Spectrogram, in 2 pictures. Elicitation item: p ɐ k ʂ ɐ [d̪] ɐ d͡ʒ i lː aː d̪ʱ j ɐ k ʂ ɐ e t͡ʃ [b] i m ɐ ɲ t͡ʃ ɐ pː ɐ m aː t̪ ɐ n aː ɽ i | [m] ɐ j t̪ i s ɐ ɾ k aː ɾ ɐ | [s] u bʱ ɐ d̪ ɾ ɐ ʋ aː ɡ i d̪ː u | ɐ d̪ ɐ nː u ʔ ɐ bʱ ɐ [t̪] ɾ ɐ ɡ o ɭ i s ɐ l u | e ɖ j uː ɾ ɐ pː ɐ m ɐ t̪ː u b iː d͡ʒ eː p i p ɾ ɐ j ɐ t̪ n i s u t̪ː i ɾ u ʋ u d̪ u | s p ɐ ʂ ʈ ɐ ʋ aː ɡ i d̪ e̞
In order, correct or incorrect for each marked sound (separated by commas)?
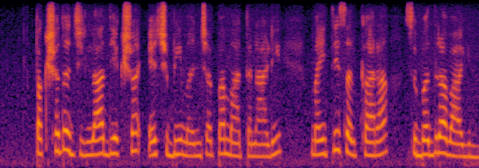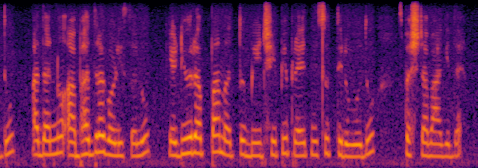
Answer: correct, correct, correct, correct, incorrect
